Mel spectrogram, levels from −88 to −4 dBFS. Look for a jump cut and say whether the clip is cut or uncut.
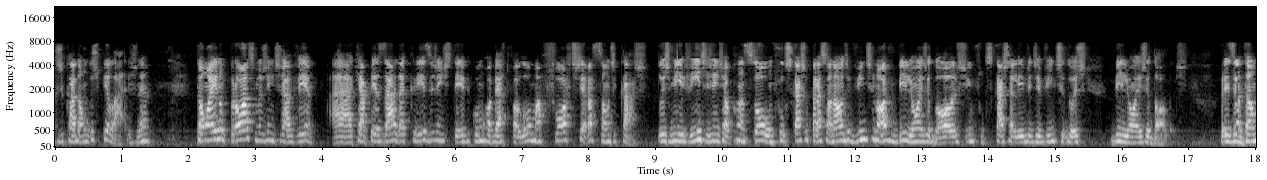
cut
